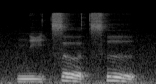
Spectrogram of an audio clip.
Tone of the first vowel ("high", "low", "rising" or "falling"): rising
